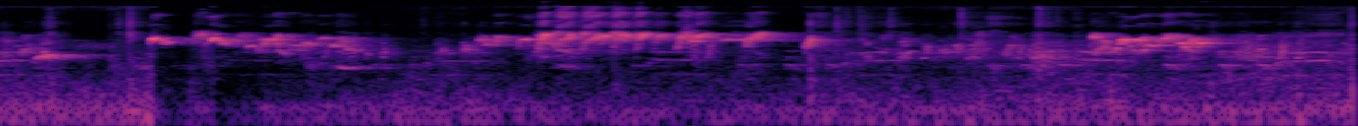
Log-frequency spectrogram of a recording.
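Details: Competition-bred red-whiskered bulbul in captivity sings lively, fast warbled bursts, a quick high trill, then longer rolling phrases with rapid chattering notes, pausing briefly between strophes.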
